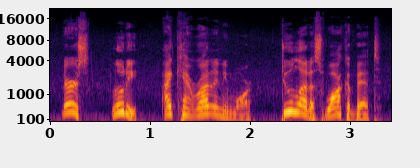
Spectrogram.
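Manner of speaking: put-on high pleading little girl; a tired child begging to walk; princess begging. A narrator's reading.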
